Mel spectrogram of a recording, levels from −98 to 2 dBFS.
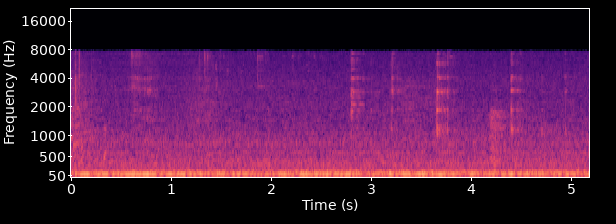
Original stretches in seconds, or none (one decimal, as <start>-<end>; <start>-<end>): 0.0-0.4; 1.4-5.2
